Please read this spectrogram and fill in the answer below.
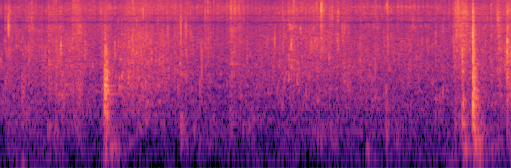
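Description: Water splashing and lapping around a small boat, with two sharp impacts: one about a second in and a louder one near the end.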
